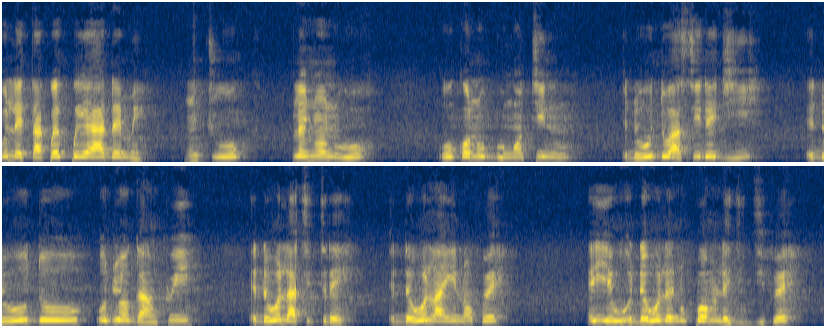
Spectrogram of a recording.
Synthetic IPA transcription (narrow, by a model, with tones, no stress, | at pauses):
wo˦lɛ˨t̪a˨k͡pɛ˦k͡pe˦a˨ɖɛ˦mɛ̃˨ | ŋũ˦t͡ʃu˦wo˦ | k͡ple˦ɲɔ̃˦nũ˨wo˦ | wʔo˦kɔ˦nũ˦bu˨ŋɔ̃˨t̪i˦nũ˦ | e˨ɖe˨wo˦d̪o˦a˨si˦ɖɛ˦d͡ʑi˨˦ | e˨ɖe˨wo˦d̪o˦wo˦ɖɔ˦ɡa˨ŋ̩˨ku˦i˦ | ḛ˨ɖe˨wo˦la˨t̪i˨t̪ɾɛ˨ | e˨ɖe˨wo˦l̃ã˨ji˦nɔ̃˨ɸɛ˦ | e˦je˦o˨ɖe˨wo˦lɛ˨nũ˦k͡pɔ˦m˦le˨d͡ʑi˨d̪i˨ɸe˦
